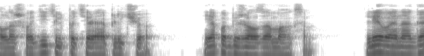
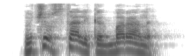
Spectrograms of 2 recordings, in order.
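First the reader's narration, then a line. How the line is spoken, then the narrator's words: Yelled. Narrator (Russian): заорал Макс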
